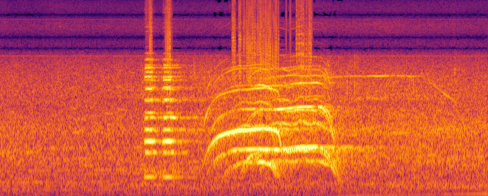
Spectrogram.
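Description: A passing car's horn gives two quick honks, answered at once by several protesters whooping and cheering for about a second and a half, over steady street traffic.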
